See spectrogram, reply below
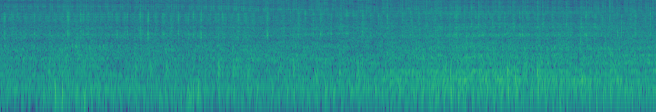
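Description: Small single-cylinder idle sounds uneven and stumbling, with a loose clattery patter and no steady beat: a rough idle, cause not pinned down.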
